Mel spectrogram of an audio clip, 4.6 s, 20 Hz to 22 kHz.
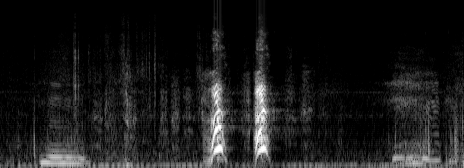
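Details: Shetland sheepdog barking while playing with a shovel, recorded 1/30/22; two sharp, loud, broadband barks about half a second apart in the middle, with a person talking to the dog before and after.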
